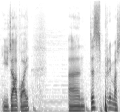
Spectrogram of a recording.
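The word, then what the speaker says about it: 油炸鬼: got this yu tiao, which is pronounced in Cantonese as yu jia guai, and this is pretty much like a fried churro that you dip in your congee.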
